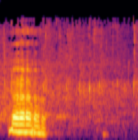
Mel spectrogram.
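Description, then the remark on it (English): Scattered applause from a gathered crowd during a sermon, celebrating a couple's newborn baby, patters softly in the background, following a brief burst of a voice at the start, then continuing as a faint, steady clapping. “Can we just give a round of applause?”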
